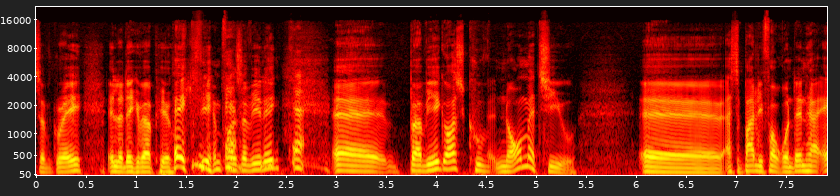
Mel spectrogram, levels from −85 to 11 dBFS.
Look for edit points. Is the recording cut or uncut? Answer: cut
